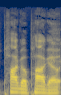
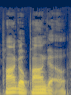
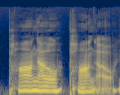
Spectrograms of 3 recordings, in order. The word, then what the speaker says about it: Pago Pago: Tutuila is the largest island, and it has the capital on that island, which we have called for the last 10 years Pago Pago, and, which is an incorrect pronunciation. It's Pongo Pongo. – That's so, right. – It rhymes with song.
